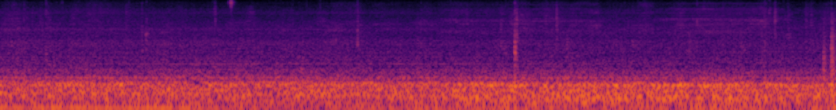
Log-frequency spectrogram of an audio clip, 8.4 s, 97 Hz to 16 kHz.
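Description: Airbus A330-300 cabin noise during the landing rollout: a steady rumble of the engines and the wheels on the runway as the jet slows. A low hum in the rumble fades out about two seconds in.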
